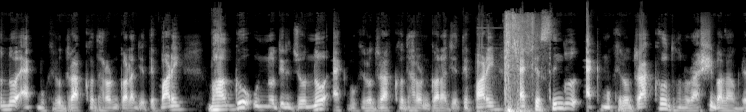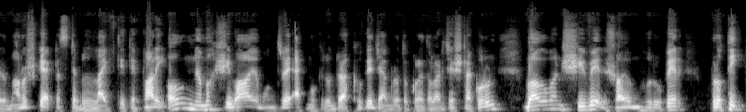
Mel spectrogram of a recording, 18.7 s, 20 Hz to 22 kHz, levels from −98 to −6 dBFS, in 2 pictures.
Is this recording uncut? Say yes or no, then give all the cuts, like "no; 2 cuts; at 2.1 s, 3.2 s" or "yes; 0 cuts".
no; 1 cut; at 6.3 s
